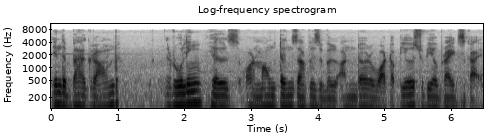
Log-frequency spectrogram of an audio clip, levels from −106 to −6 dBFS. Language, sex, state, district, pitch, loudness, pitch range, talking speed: English, male, Sikkim, Gangtok, 110 Hz, -17 LUFS, 100-115 Hz, 155 wpm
